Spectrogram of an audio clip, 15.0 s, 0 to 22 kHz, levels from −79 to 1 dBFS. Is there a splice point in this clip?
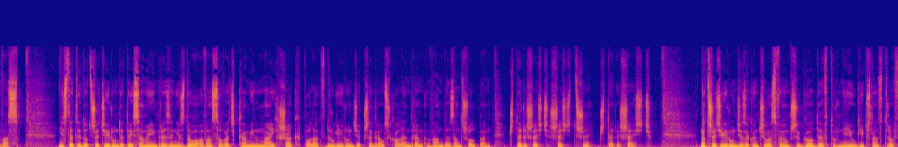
no; 0 cuts

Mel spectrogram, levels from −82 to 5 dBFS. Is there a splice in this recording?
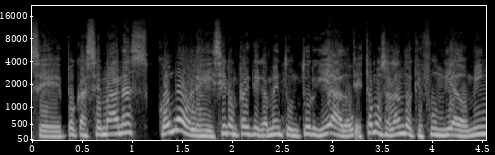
yes; 1 cut; at 3.2 s

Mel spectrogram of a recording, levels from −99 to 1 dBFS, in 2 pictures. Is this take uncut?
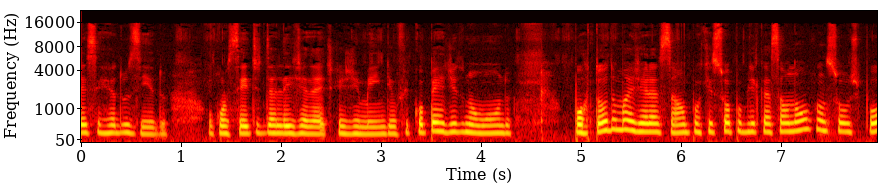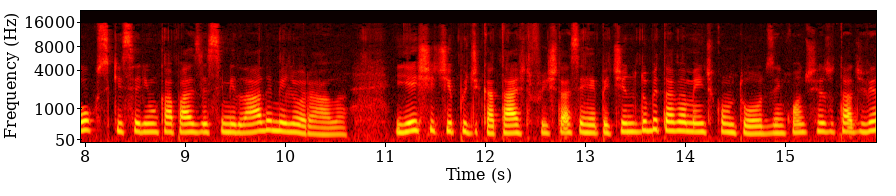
yes; 0 cuts

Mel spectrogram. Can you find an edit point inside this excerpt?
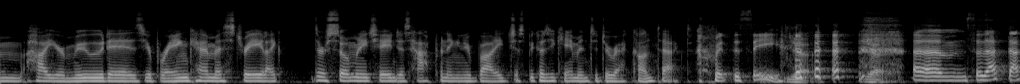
no; 0 cuts

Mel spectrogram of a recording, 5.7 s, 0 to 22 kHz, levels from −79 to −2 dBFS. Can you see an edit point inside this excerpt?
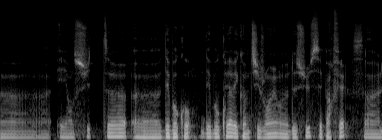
yes; 1 cut; at 3.4 s

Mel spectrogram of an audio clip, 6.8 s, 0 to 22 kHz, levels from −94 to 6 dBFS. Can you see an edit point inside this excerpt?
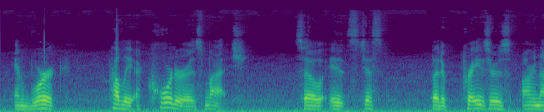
yes; 1 cut; at 5.3 s

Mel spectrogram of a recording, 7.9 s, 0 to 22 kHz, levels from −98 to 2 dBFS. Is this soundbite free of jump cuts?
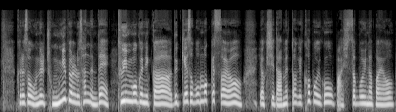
no; 1 cut; at 2.3 s

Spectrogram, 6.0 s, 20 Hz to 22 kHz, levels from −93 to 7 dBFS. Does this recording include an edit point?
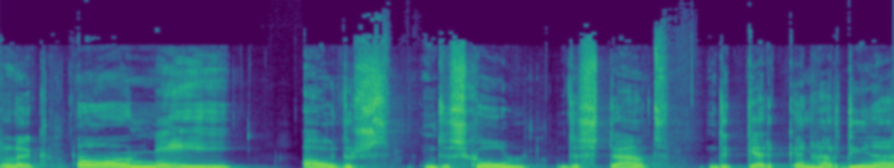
yes; 1 cut; at 3.6 s

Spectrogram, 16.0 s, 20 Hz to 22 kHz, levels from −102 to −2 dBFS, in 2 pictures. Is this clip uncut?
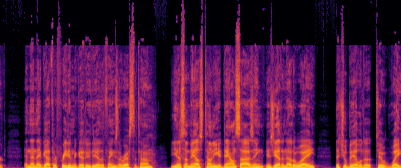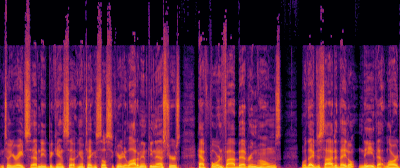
yes; 0 cuts

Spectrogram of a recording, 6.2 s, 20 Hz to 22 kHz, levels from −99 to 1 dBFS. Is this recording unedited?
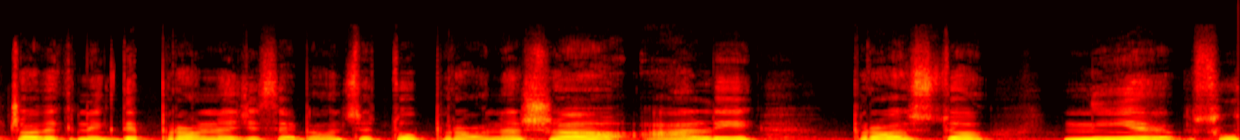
yes; 0 cuts

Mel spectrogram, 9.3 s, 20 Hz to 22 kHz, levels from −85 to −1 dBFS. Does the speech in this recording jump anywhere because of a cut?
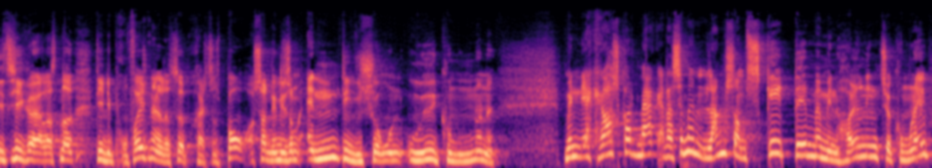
no; 0 cuts

